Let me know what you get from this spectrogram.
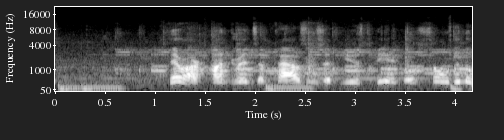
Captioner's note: voiceover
